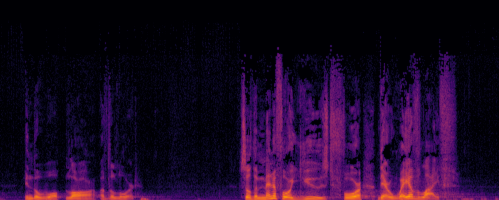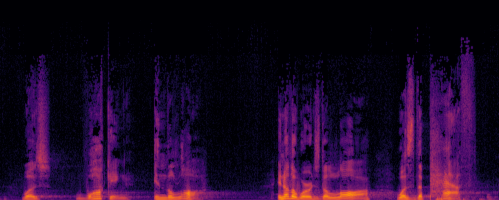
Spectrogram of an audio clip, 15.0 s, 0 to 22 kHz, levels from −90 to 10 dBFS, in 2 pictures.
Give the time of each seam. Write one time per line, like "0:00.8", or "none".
none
